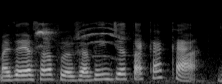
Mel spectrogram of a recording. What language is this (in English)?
Portuguese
